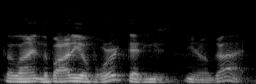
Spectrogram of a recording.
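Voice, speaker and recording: A man's voice: mid-range voice, brisk, slightly rough. A man co-hosting a casual podcast, speaking in a hesitant, earnest way with many restarts. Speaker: podcast co-host. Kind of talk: casual chat.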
